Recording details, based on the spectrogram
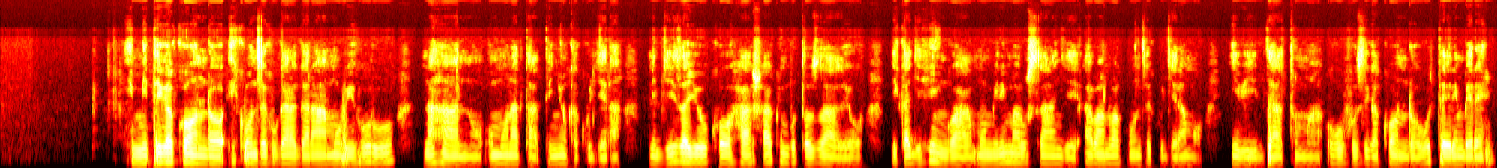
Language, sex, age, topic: Kinyarwanda, male, 18-24, health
